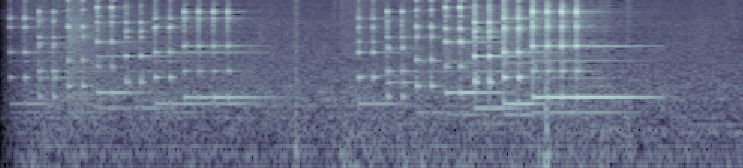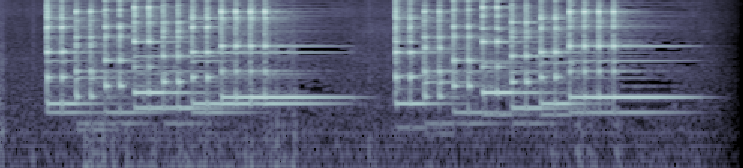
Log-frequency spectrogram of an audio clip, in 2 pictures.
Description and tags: sound produced by the ringtone mobile phone in the library.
